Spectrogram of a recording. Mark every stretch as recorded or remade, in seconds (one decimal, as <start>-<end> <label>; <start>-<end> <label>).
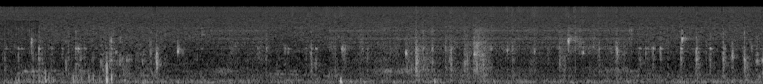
0.0-2.1 recorded; 2.1-2.7 remade; 2.7-3.3 recorded; 3.3-6.3 remade; 6.3-7.6 recorded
